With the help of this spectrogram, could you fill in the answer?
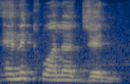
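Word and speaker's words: Ainak Wala Jinn: which was on the Ghost with the glasses pronounced as enala Jin so enk means glasses and Jin means ghost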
